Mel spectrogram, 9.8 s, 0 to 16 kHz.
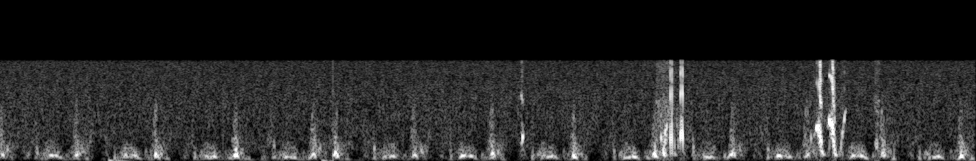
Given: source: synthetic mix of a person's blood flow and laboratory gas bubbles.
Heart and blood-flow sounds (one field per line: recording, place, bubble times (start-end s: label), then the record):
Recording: Doppler ultrasound of blood flow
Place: precordium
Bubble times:
5.21-5.26 s: bubbles
6.58-6.89 s: bubbles
8.09-8.48 s: bubbles
8.76-8.82 s: bubbles
From the record:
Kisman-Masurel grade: 123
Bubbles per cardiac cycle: 1 to 2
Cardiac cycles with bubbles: 10 to 50%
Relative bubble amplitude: loud (0.450 to 0.775)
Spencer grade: 2 (many but less than half of the cardiac periods contain bubble signals, singularly or in groups)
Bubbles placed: anywhere in the cardiac cycle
